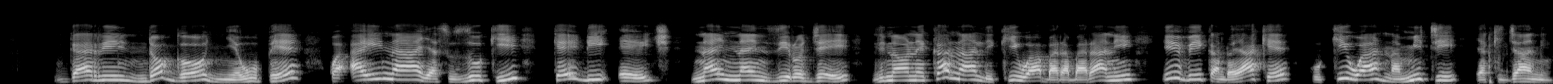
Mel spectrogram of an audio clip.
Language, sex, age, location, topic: Swahili, male, 25-35, Kisumu, finance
